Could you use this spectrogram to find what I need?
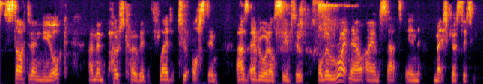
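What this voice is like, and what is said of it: Non-American accent. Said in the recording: “as you can tell from my accent, I am not originally from America”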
